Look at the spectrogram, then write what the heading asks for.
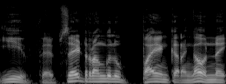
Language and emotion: Telugu, disgusted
